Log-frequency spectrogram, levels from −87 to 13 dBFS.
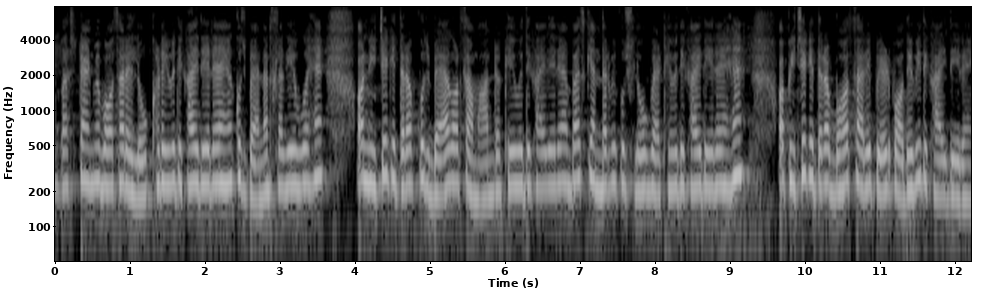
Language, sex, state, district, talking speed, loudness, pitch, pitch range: Hindi, female, Chhattisgarh, Rajnandgaon, 270 wpm, -24 LUFS, 225 Hz, 210-235 Hz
